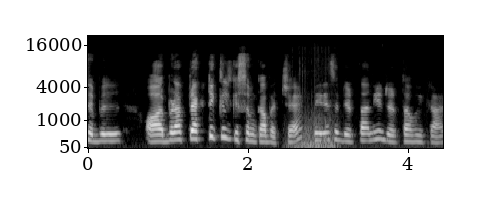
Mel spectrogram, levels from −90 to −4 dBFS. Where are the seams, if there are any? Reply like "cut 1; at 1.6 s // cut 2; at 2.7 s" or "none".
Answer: cut 1; at 2.8 s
